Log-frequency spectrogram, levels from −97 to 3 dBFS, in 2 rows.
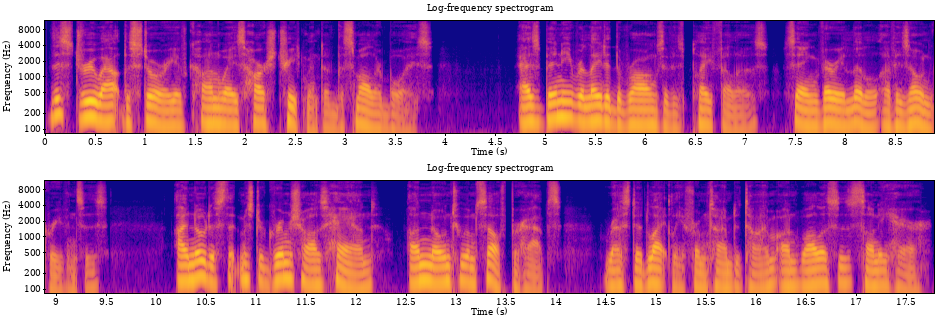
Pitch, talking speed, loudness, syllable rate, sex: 120 Hz, 160 wpm, -19 LUFS, 4.7 syllables/s, male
